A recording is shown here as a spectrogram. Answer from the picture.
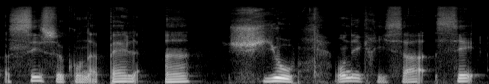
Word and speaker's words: chiot: Le bébé de chien, c'est ce qu'on appelle un chiot. On écrit ça, c'est H I O. On ne prononce pas le t final.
